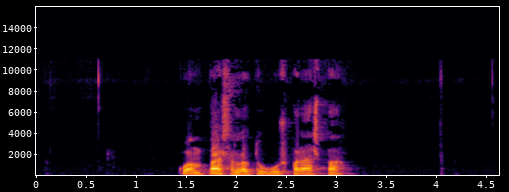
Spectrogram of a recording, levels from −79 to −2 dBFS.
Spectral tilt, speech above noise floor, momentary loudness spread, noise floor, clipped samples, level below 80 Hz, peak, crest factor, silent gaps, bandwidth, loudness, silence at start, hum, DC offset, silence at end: -5.5 dB/octave; 51 dB; 22 LU; -66 dBFS; under 0.1%; -52 dBFS; 0 dBFS; 20 dB; none; 11.5 kHz; -16 LUFS; 1.45 s; none; under 0.1%; 1.55 s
